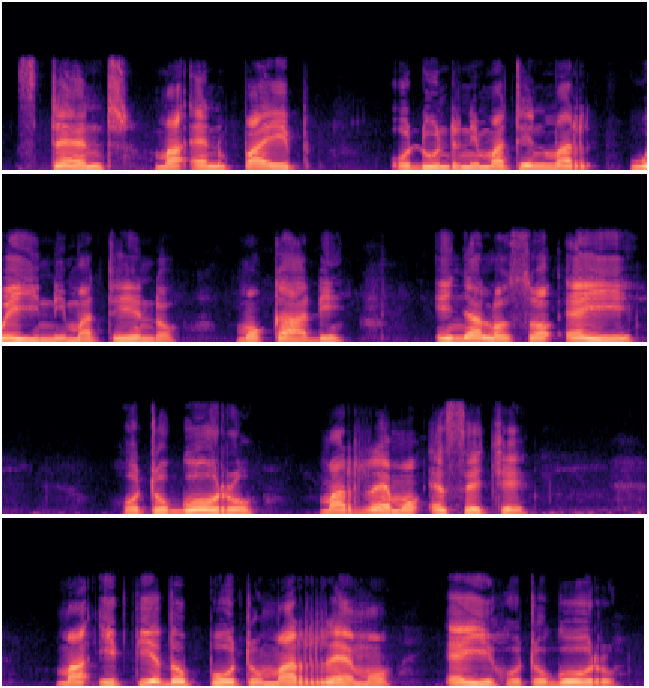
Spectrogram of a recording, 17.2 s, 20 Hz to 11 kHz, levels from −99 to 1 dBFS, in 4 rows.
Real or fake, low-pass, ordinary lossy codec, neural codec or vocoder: real; 7.2 kHz; none; none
